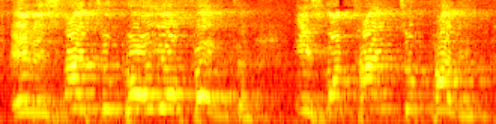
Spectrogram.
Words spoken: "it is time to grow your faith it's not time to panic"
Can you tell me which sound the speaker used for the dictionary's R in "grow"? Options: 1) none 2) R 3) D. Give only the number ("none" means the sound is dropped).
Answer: 2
